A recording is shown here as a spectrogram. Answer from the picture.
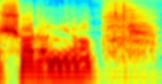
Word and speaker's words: স্মরণীয়: স্মরণীয়, স্মরণীয় বানানের প্রমিত উচ্চারণ হবে তালিবাস শয় চন্দ্রবিন্দু, রৌকার, দন্ত নয়সী, অন্তস্থ অকার।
